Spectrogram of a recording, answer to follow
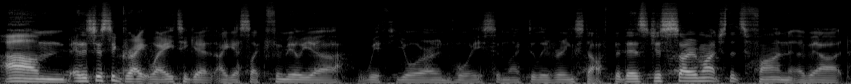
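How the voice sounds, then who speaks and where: A man in his thirties, chatting casually as a podcast guest, full of filler words and quick laughs. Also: lowish voice, fairly even intonation. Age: 30s. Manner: laid-back, lots of filler likes, laughs often. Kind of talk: casual chat.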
